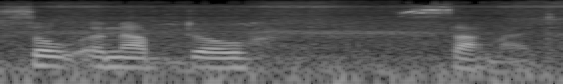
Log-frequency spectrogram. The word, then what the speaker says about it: Sultan Abdul Samad: Sultan Ahmed Samad, probably said very wrong, but quite an impressive looking building. Try getting the correct pronunciation now because it's right in front of me. Banginan Sultan Abdul Samad.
